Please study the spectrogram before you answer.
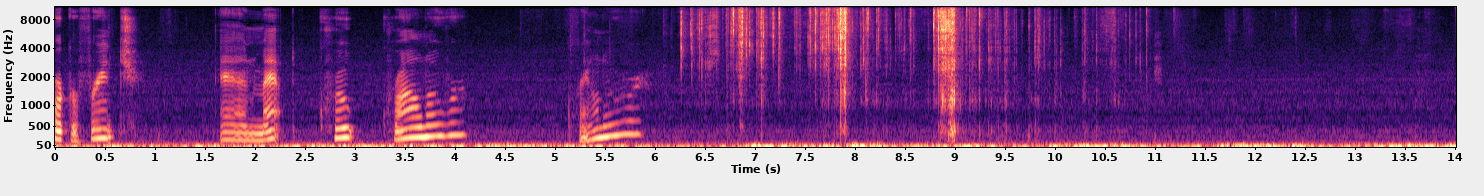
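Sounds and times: foil rustling: 6.1s - 11.1s
foil wrapper tearing and crackling: 6.2s - 11.0s.

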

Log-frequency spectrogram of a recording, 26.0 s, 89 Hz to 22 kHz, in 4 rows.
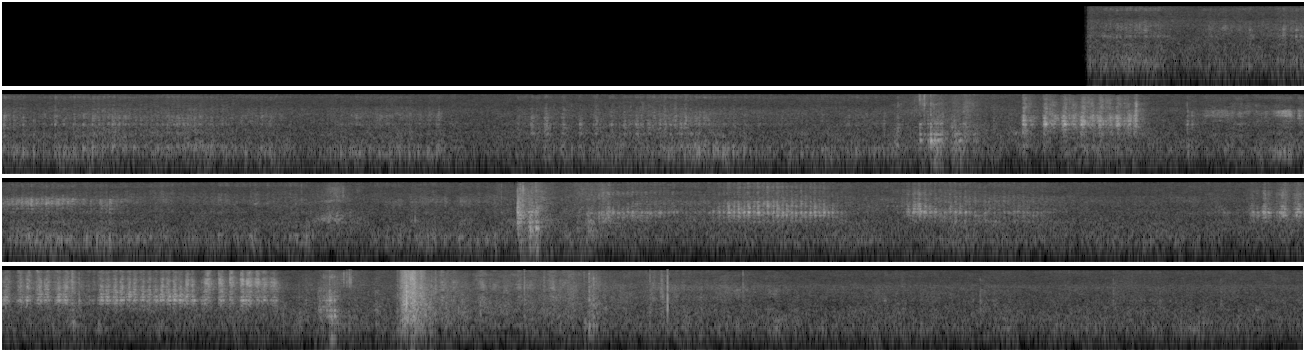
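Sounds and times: pencil scratching on paper: 11.0s - 12.7s, 19.2s - 21.3s.

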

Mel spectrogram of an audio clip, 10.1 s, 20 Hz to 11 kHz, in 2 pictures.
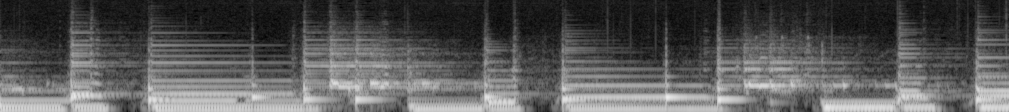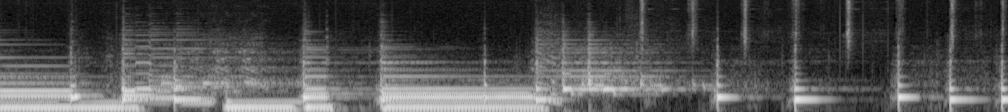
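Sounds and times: short plucked notes: 0.0s - 10.0s
wood-block-like clicks: 7.8s - 10.0s.

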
